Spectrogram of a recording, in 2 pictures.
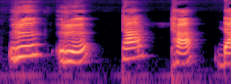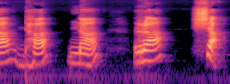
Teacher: ಈ ಅಕ್ಷರಗಳು ನಾಲಿಗೆಯ ಮೇಲ್ಭಾಗವಾದ ಮೂರ್ಧ ಅಂತ ಹೇಳುವುದರ ಸಹಾಯದಿಂದ ನಾವು ಹೇಳುವಂತಹ ಅಕ್ಷರಗಳು ಹಾಗಾಗಿ ಇವುಗಳನ್ನ ಮೂರ್ಧನ್ಯಗಳು ಅಂತ ಹೇಳಿ ನಾವು ಕರೀತೇವೆ ನೀವು ಬೇಕಿದ್ರೆ ಟ್ರೈ ಮಾಡಿ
